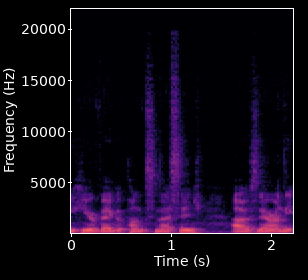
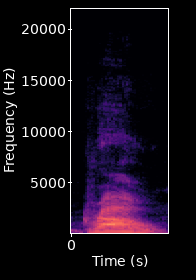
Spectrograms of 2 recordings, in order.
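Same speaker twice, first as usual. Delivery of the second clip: growl sound; 3 semitones higher, 10 dB louder than usual. Acted. Reading a growl sound effect.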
